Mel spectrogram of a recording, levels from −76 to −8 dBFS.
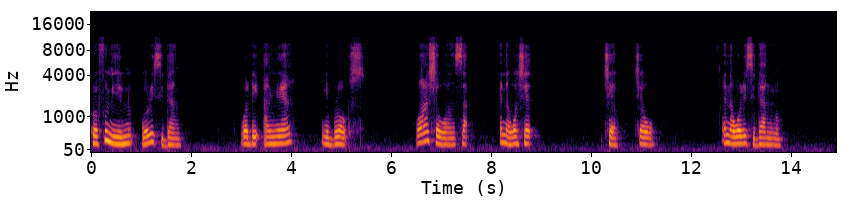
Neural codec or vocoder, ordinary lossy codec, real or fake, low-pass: vocoder, 22.05 kHz, 80 mel bands, WaveNeXt; Opus, 16 kbps; fake; 9.9 kHz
